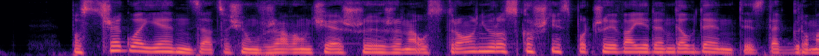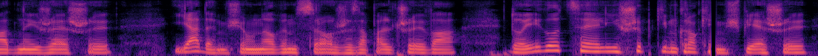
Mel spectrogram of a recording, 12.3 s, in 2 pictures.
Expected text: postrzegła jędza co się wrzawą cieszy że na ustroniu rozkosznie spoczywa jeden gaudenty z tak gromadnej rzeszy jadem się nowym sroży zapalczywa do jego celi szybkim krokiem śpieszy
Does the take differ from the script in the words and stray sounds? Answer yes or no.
yes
